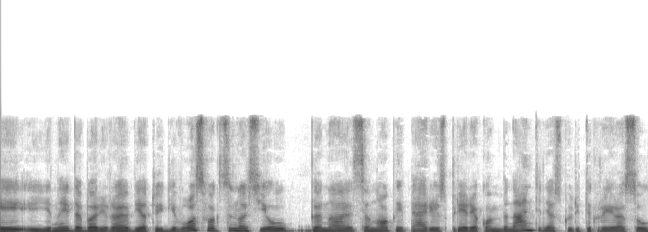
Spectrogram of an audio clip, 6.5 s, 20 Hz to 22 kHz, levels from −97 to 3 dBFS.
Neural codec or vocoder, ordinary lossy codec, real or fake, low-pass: codec, 24 kHz, 3 kbps, HILCodec; AAC, 64 kbps; fake; 10.8 kHz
